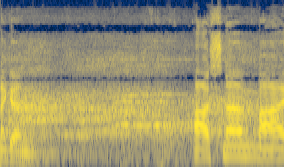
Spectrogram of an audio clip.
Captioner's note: audience applauding and cheering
